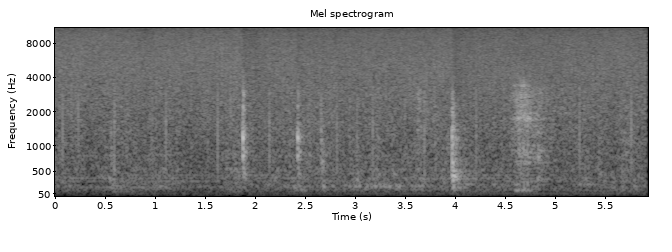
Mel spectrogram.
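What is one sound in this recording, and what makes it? A man speaks quietly through an old, hissy recording.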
